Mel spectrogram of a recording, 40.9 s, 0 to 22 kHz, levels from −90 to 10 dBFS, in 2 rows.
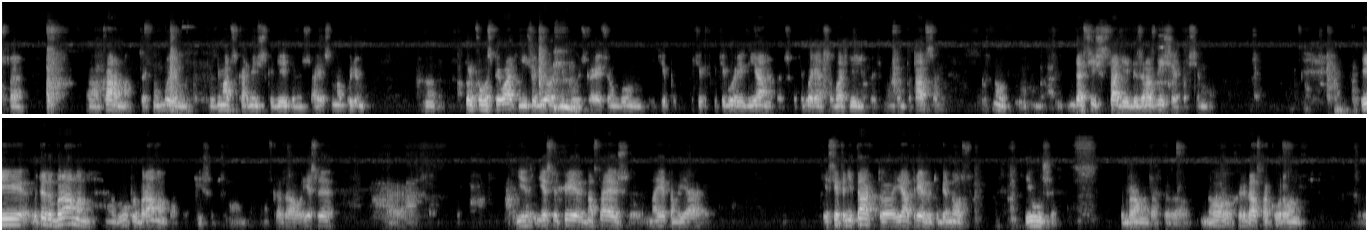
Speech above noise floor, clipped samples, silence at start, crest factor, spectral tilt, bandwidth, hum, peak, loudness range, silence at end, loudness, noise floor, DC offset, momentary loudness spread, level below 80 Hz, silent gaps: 49 dB; under 0.1%; 0 s; 22 dB; -5.5 dB/octave; 11 kHz; none; -4 dBFS; 10 LU; 0 s; -25 LUFS; -74 dBFS; under 0.1%; 20 LU; -70 dBFS; none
